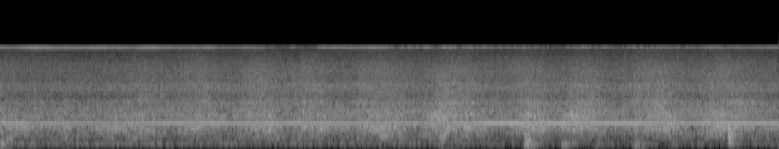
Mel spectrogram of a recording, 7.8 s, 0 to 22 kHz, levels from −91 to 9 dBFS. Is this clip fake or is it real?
real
